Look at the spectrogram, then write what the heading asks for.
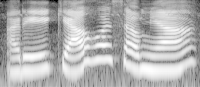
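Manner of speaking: usual speaking voice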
